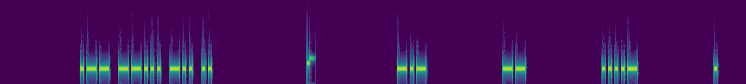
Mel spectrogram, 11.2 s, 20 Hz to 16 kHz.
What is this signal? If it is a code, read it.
Morse code, heard as a keyed tone, about 25 wpm, spaced as for 11 wpm, 700 Hz. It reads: W7DI KM4E
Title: USA Call Signs - 4 Characters - 8x Character Spacing - 25wpm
